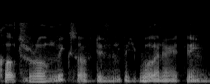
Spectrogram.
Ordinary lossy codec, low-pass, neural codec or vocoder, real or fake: none; 7.2 kHz; vocoder, 22.05 kHz, 80 mel bands, HiFi-GAN; fake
